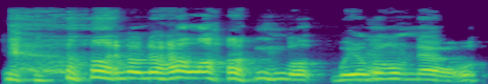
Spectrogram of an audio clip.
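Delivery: slow, laughing through the words. Real, not acted. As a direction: giggle it out, amused. Laughing at her mermaid joke.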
